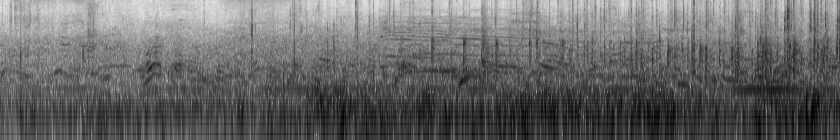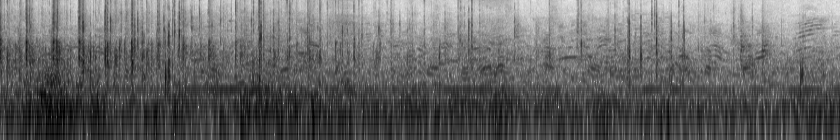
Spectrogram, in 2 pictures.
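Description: Open-air stadium ambience: indistinct chatter of people near the microphone over a steady low hum, with a dense run of sharp clicks and taps in the middle that is the loudest part.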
